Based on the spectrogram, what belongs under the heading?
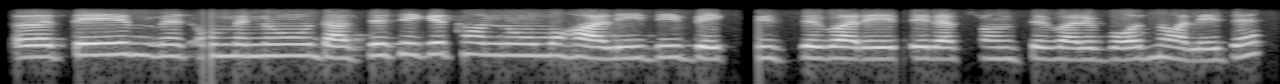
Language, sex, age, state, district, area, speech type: Punjabi, female, 18-30, Punjab, Mohali, urban, conversation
